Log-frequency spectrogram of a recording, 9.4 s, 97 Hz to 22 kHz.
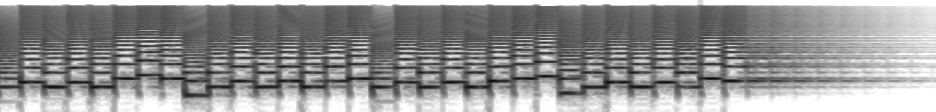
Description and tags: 1 8th Saw Lead (128 BPM E Major)
This sound was created using the Nord Rack 2X and processed with third parie effects.
8th-Notes, 1, Hardstyle, Hardcore, Melodie, Lead, 128-BPM, EDM, Rave, Dance, E-Major, Electric, Music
